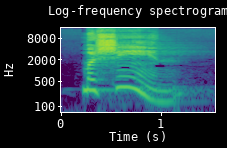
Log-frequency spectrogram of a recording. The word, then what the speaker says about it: machine: Machine, a washing machine. Chef, he's a chef. Chicago, he lives in Chicago. 今天挺有意思，一个字母组合 CH 有三种发音，它们是 CH、 K 和 SH。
